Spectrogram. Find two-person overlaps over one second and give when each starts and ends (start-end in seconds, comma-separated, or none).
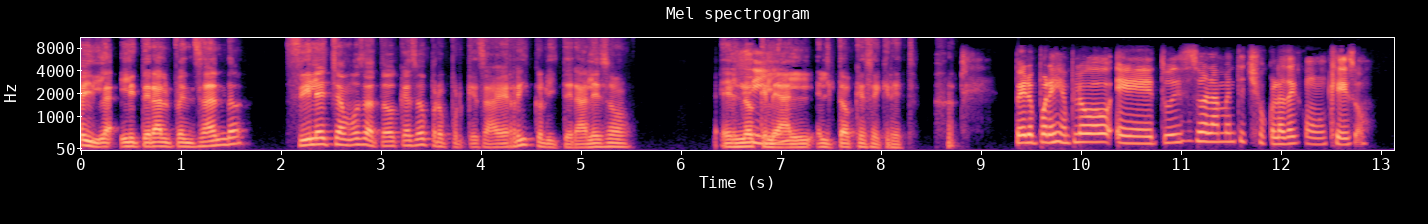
none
